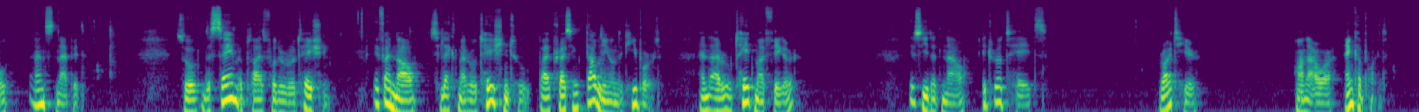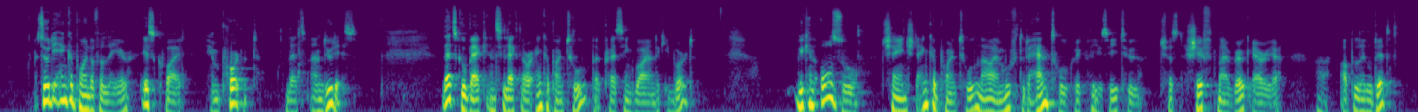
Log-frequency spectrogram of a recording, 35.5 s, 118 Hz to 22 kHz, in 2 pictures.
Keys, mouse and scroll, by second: 7.4 w, 8.6-20.4 drag, 20.9 ctrl+z, 24.7 y, 28.7 space, 29.0 click, 29.2 space, 34.7 space.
